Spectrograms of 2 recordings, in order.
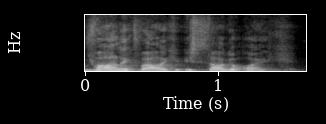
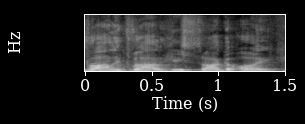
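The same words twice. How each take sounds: First: Wahrlich, wahrlich stressed with a falling tune, ich sage euch softer; preacher reading Jesus' words aloud, solemn; solemn emphasis. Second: Preacher repeating the solemn opening for the congregation; same solemn emphasis. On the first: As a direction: read it like a solemn pronouncement. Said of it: "ihr fangt an mit diesem Statement". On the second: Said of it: "Mit der gleichen Betonung". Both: Shown as a demonstration.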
